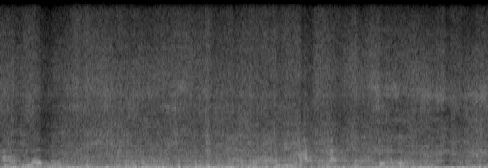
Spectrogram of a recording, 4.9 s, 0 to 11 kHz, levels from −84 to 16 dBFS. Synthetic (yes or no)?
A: yes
